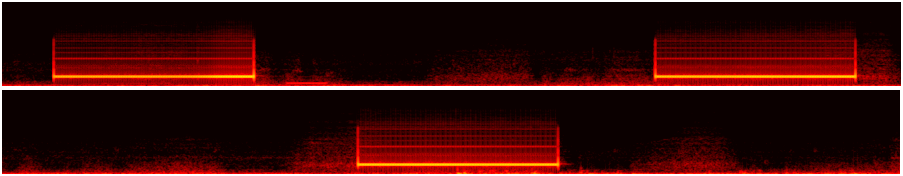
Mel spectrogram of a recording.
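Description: Three long electronic ringback tones on an outgoing phone call, each about two seconds with roughly four seconds of quiet between, a steady buzzing pitch heard alone without any talk.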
